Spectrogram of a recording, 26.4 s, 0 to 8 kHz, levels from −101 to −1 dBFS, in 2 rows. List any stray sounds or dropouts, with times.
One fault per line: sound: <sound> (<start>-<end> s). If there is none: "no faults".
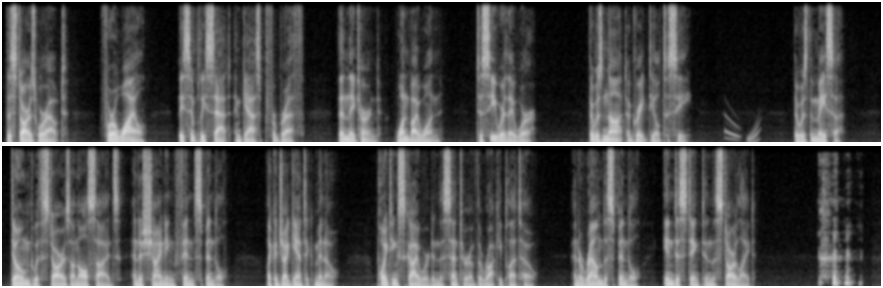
sound: chirp (10.8-11.4 s)
sound: laugh (25.4-26.1 s)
